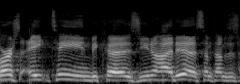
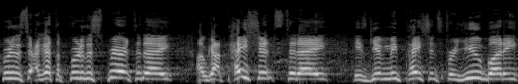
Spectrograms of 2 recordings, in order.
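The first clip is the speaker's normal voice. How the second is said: mock yelling, loud and high; 5 semitones higher, 5 dB louder than usual. Speaker acts out how a man yelled back at an angry neighbor: retelling a yell. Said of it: "starts yelling at the guy".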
